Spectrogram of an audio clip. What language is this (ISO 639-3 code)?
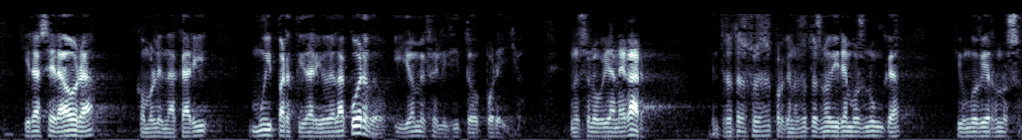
spa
